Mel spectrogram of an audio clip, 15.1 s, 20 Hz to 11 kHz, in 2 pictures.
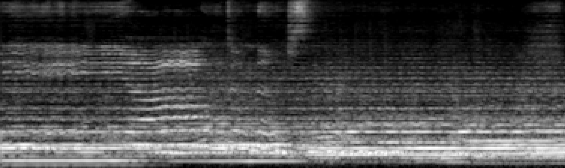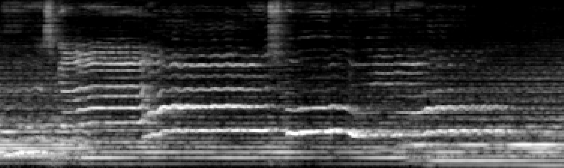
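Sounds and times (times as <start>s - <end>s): woman singing a slow ballad: 0.0s - 4.6s, 7.6s - 14.3s
instrumental backing music: 0.0s - 15.0s.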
